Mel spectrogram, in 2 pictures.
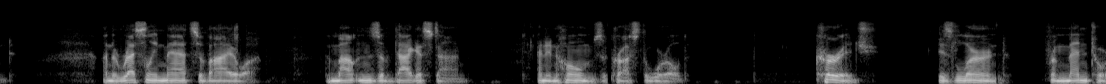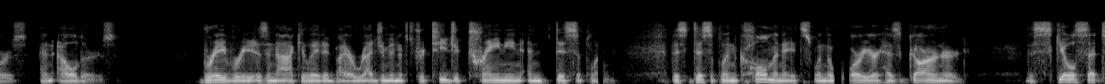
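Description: Lost AMR speech frames occur at 6.08 s, 9.95 s just before "from mentors and elders", 15.13 s between "by a regimen of" and "training and", 17.03 s, and 19.40 to 19.60 s after "discipline culminates when the". Radio errors corrupted these frames, so the decoder reused the last good pitch and vocal-tract settings at falling gain. The 20 ms losses are brief dips. The 40 and 60 ms losses drop to near silence within two frames. The final cluster, 140 ms scattered over 160 ms with an 80 ms run, drops to near silence, then "has garnered" returns weak.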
